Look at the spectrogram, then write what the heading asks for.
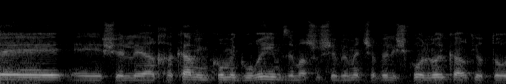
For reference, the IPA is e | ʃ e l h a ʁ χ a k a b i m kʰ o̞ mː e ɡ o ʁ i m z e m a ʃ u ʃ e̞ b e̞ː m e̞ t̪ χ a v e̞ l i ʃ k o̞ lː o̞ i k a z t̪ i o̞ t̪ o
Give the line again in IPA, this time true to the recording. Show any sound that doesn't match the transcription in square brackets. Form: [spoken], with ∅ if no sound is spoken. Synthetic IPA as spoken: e | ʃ e l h a ʁ χ a k a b i m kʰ o̞ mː e ɡ [u] ʁ i m z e m a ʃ u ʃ e̞ b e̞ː m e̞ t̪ [ʃ] a v e̞ l i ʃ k o̞ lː o̞ i k a [ʁ] t̪ i o̞ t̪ o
